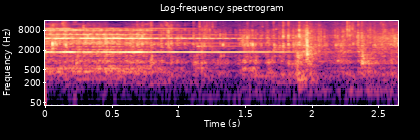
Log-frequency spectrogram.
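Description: A telephone rings indoors in a home, a bright electronic trill heard close and fairly loud for over a second before fading into quiet room noise.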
